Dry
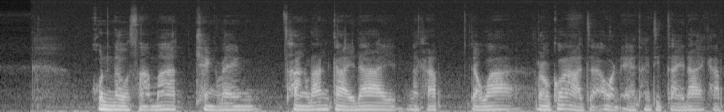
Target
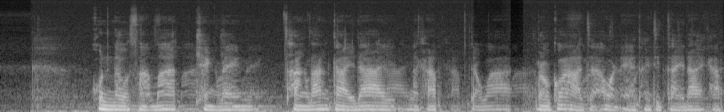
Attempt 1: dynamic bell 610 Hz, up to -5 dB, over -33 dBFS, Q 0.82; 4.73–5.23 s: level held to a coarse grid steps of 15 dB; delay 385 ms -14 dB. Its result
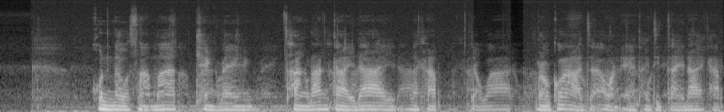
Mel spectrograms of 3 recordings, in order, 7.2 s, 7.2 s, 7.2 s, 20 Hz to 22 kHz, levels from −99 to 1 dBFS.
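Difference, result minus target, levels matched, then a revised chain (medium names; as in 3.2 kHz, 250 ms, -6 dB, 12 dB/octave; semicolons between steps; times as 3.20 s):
echo 148 ms late
dynamic bell 610 Hz, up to -5 dB, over -33 dBFS, Q 0.82; 4.73–5.23 s: level held to a coarse grid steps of 15 dB; delay 237 ms -14 dB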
